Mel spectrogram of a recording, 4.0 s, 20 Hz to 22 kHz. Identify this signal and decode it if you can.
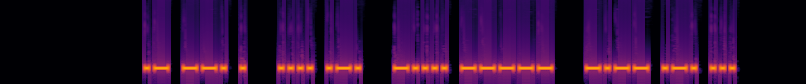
Morse code, heard as a keyed tone, about 52 wpm, 700 Hz. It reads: AGE HR 60 YRS
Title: Practice QSO - Exchange 3 - More Info - 50wpm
